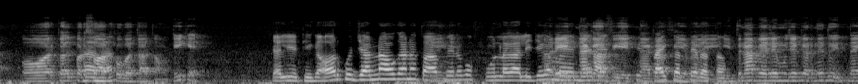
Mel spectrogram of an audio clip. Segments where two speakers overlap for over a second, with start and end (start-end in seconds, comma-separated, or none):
5.5-7.4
